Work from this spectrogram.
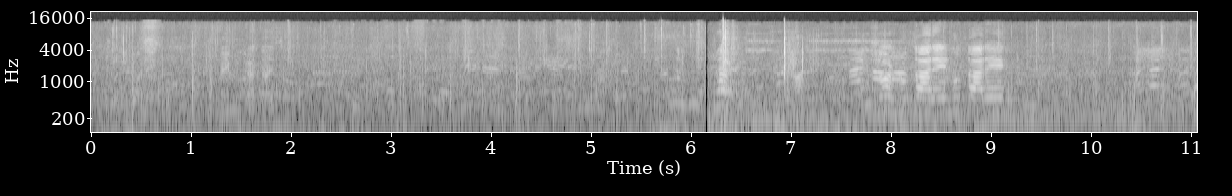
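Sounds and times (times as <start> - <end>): light footfalls on a track: 0.0 - 6.2.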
